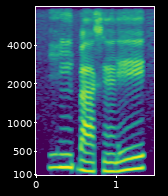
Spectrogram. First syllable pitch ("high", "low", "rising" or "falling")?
high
